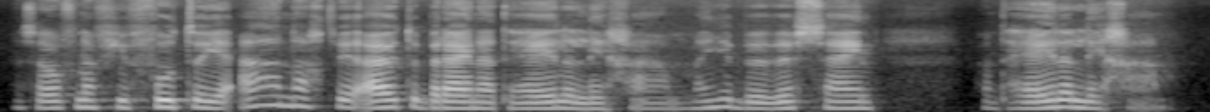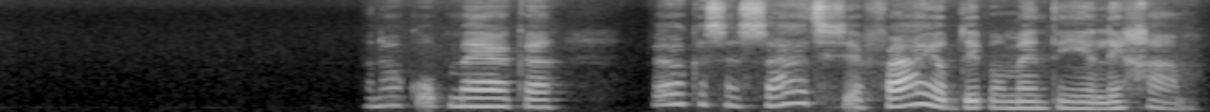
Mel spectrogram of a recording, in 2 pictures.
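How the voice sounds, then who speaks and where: A woman guiding a mindfulness meditation in a soft, calm, soothing manner with long pauses. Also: mid-range voice. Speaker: meditation guide.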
